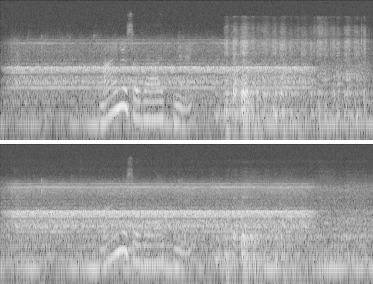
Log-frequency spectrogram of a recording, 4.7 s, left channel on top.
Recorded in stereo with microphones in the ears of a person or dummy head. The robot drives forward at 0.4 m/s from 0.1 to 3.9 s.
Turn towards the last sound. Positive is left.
turn(degrees=45)  # may be behind; listen again after turning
